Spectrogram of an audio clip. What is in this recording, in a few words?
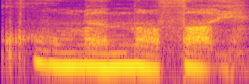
sorry, voice commands; svencoop; Blanc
